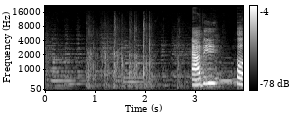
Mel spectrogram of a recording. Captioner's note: audience applauds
